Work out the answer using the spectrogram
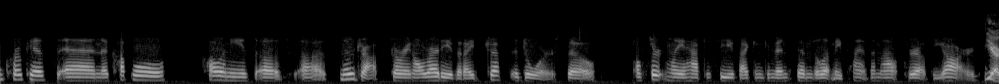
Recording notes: takes your phone call questions.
